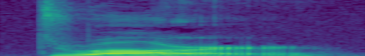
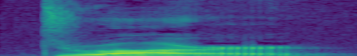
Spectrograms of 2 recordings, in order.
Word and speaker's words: drawer: differently we say drawer we use the or sound like floor and more or put it together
